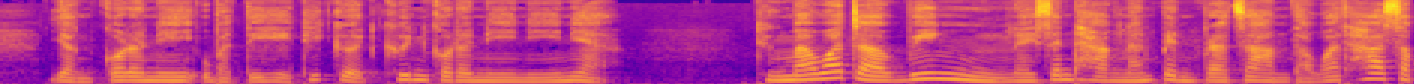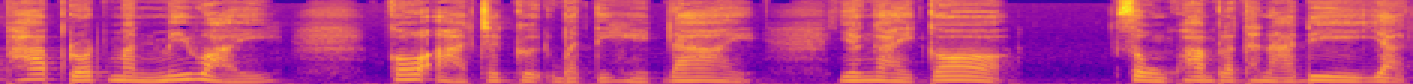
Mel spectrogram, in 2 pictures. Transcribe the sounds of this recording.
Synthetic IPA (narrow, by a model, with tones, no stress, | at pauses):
jaː˨˩ŋkɔː˧ɾa˧niː˧ʔu˨ba˨˩t̪ːi˨heː˨˩t̪ʰːiː˥˩kɤː˨˩t̪̚kʰɯ˥˩nkɔː˧ɾa˧niː˧niː˦˥ni˥˩ɐ | t̪ʰɯ˩˦ŋmɛː˦˥waː˥˩t͡ɕa˨˩wi˥˩ŋna˧jse˥˩nt̪ʰaː˧ŋna˦˥npe˧npɾa˧t͡ɕa˧mt̪ɛː˨˩waː˥˩t̪ʰaː˥˩sa˧pʰaː˥˩p̚ɾo˦˥t̪̚ma˧nma˥˩jwa˩˦jkɔː˥˩ʔaː˨˩t̪̚t͡ɕa˨˩kɤː˨˩ʔu˨ba˨˩t̪ːi˨ɦeː˨˩t̪̚daː˥˩jja˧ŋːa˧jkɔː˥˩ | so˨˩ŋkʰwaː˧mpɾa˧t̪ʰːa˧naː˩˦diː˧jaː˨˩k̚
